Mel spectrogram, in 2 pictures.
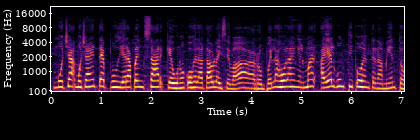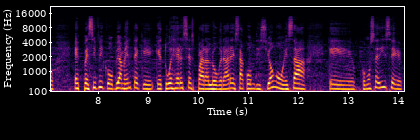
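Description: A woman with a Puerto Rican accent co-hosting a casual radio show, talking in quick animated bursts. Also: on the high side. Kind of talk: casual radio chat and interview.

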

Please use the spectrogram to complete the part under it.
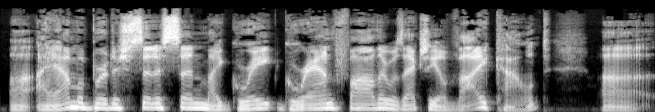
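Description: A man's voice: medium pitch, moderate pace, fairly bright tone, no room sound, clean studio sound. A man with a mixed American accent, a guest telling rambling, jokey stories in a casual interview. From United States.

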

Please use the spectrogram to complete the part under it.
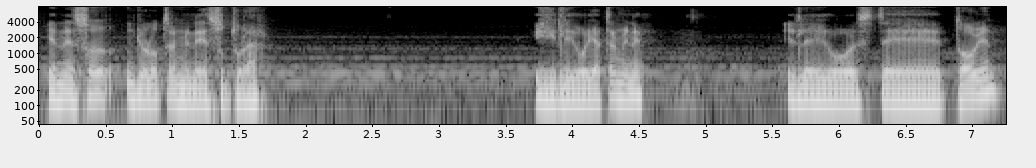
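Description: A man's voice: lowish voice, steady tone, moderate pace, pauses often, dark tone, soft background music. A man with a Mexican Spanish accent, a radiologist guest on a podcast, tells a story and acts out the quoted dialogue.

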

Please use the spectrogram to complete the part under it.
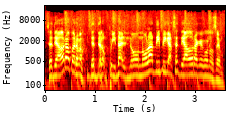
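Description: A man with a Puerto Rican accent co-hosting a radio show, chatting and reading news in a lively, joking way. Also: sits high, fast, creaky, faint music behind. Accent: Puerto Rican Spanish. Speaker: radio co-host. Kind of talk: casual radio chat and news.

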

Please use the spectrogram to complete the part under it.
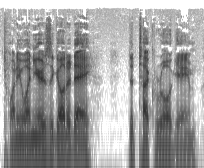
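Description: A man's voice: lowish voice, normal speed, dry recording, studio quality. A man in his forties co-hosting a sports radio show, telling stories in short clipped bursts. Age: 40s. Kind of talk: casual sports talk radio. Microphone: studio microphone.

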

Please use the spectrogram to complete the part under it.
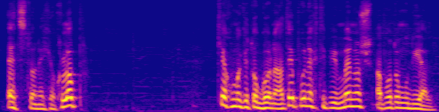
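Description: A man delivering a satirical comic monologue about football, with mocking rants that jump from loud outbursts to low muttered asides. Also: expressive, no echo, soft background music. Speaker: comedian doing football commentary.

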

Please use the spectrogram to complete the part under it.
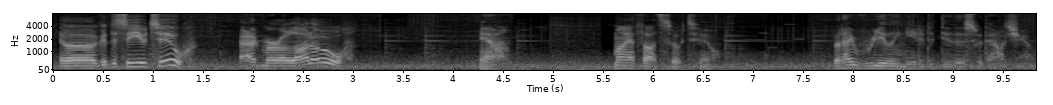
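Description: A man's voice: medium pitch, unhurried, long pauses, over music, natural voice. A man voicing a sentient freighter spaceship in an audio drama, a brash, easygoing adventurer who talks in casual, teasing slang. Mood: wry, fond. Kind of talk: audio fiction drama acting.

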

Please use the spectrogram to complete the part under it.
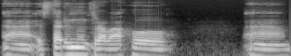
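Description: A man answering interview questions in a relaxed conversation, hesitant with many fillers, slipping words into his Spanish. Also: lowish voice, slow, clean tone. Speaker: interview guest, scientist and tech consultant.

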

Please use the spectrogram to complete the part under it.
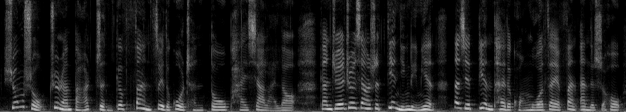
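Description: A woman's voice: medium pitch, mellow. A woman hosting a true crime show, narrating in a suspenseful, conversational storytelling way and speaking directly to listeners.

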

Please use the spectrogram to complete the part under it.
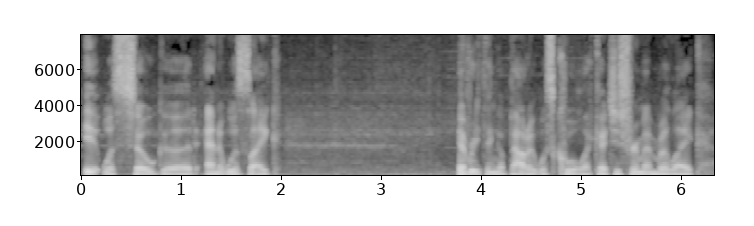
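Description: A man, a recording engineer and producer, chatting as an interview guest and telling excited, rambling stories. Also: mid-range voice, normal speed, soft background music. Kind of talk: casual interview chat.

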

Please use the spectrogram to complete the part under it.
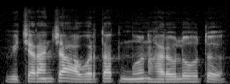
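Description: Male audiobook narrator, measured and reflective, bright, dry. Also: mid-range voice, level tone, dry recording. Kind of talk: scripted storybook narration.

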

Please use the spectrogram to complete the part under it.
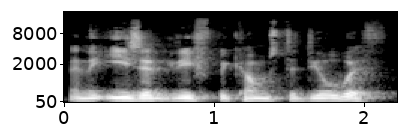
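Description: Low-voiced man giving an informal spiritual lesson. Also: flat delivery, moderate pace, dark tone. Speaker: spiritual teacher.

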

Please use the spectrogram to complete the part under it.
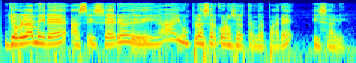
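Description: A woman telling a personal story in a casual group chat, animated and dramatic. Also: on the high side, a little fast, creaky.

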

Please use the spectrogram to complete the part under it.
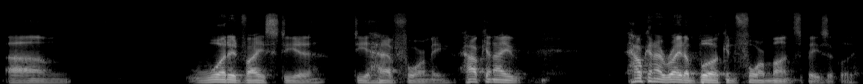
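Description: A man's voice: deep voice, unhurried, pauses often. A man hosting a podcast interview, chatting casually in a loose, rambling way with many restarts. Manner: loose, rambling, full of restarts and "you know". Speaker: podcast host.

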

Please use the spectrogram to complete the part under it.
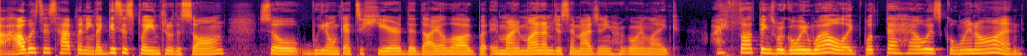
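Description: A woman hosting a podcast, talking casually and candidly, acting out quoted lines in short animated bursts. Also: on the low side, smooth, dry recording, clean studio sound. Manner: candid, animated, quotes dialogue in little acted bits. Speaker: podcast host. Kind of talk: casual commentary.

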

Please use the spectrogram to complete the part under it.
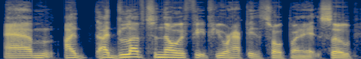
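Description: A man's voice: mid-range voice, a little fast, a bit bright, no echo, studio quality. A man from Wales, hosting a podcast in a chatty, informal way. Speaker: podcast host. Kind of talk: casual podcast conversation.

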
